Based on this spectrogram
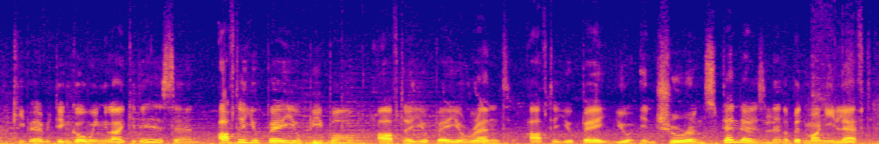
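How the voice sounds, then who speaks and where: Noticeable background noise surrounds a man speaking at a fairly quick pace. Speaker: airsoft field owner. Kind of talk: interview. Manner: halting, many fillers.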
